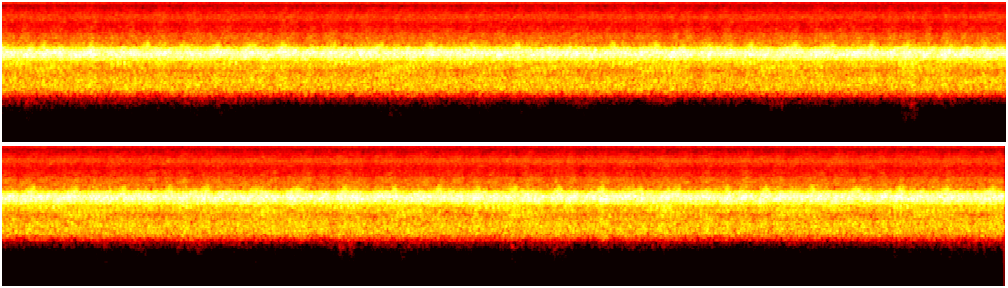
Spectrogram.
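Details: Night chorus of distant frogs over a moonlit, unplanted rice field in the countryside; a constant, even wash of high trilling runs the whole stretch without pauses, and no birds, wind or people are heard.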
